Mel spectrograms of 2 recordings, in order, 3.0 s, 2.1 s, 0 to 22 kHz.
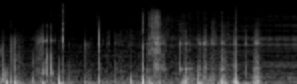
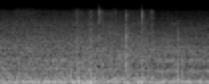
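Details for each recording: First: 2015 Ford C-Max plug-in hybrid, car on, from the dash slits: fine steady high-pitched buzz from the failing AC cabin humidity sensor, audible even on the highway; a replacement Ford part failed the same way. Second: 2015 Ford C-Max plug-in hybrid, air conditioning on after a fix for the dash buzzing (humidity sensor): steady even rush of air with a low, smooth hum and no buzz or rattle; normal AC blower operation.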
